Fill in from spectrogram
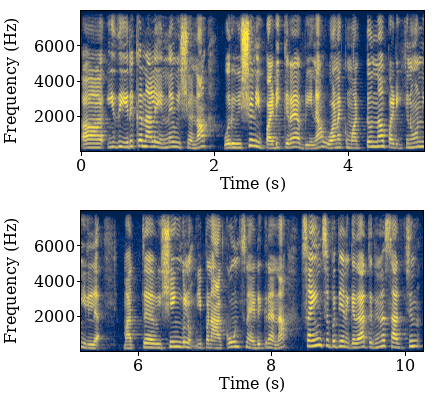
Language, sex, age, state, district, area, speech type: Tamil, female, 18-30, Tamil Nadu, Kanchipuram, urban, spontaneous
